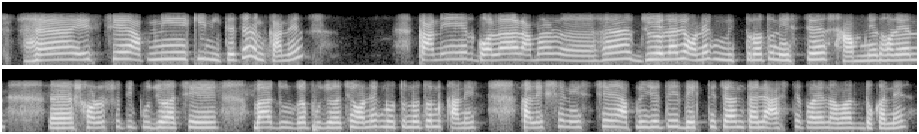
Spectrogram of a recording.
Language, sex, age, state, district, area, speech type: Bengali, female, 30-45, West Bengal, Murshidabad, urban, conversation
